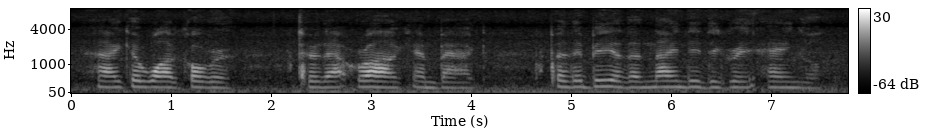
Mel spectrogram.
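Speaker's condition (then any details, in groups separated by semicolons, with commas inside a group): ALS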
